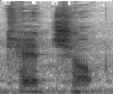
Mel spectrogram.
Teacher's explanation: You see the ch sound in the word ketchup. The ch sound is unvoiced.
